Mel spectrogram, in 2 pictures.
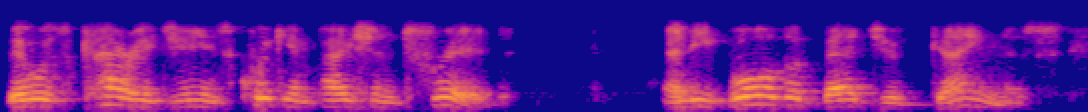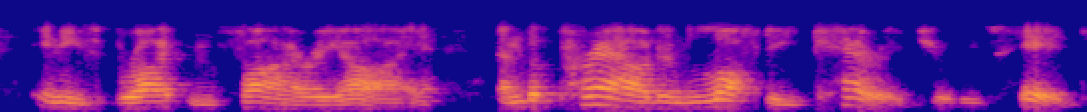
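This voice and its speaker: A man's voice: on the high side, huge pitch swings, unhurried, creaky, narrow, tinny audio. A man with an Australian accent giving a dramatic recitation of poetry. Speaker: poetry reader.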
